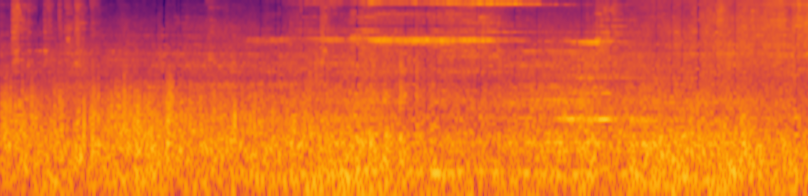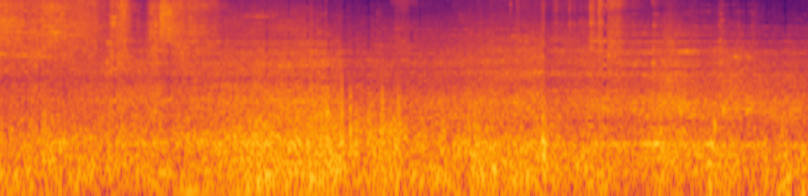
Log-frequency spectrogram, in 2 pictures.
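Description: Double-stack container train's well cars rolling past: a steady rumble and rattle of steel wheels on rail, with high wheel squeal tones that come and go, the strongest from about four to seven seconds in.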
